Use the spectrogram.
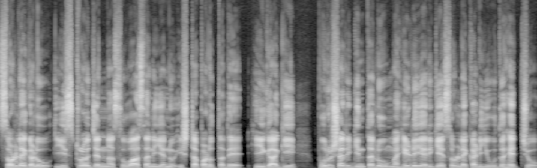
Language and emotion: Kannada, neutral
